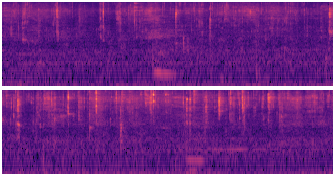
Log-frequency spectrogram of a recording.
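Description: Close-up eating sounds: wet chewing and lip smacking as several people eat saucy vegetable manchurian with their hands, with many small sticky clicks. Two brief low hums come about two seconds in and again past six seconds.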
